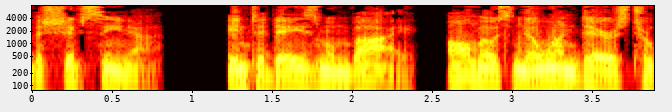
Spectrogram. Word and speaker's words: Mumbai: The Moratti pronunciation Mumbai is the orthodox one.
